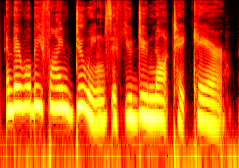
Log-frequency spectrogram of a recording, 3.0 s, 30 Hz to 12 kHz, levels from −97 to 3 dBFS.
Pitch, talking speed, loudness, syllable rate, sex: 210 Hz, 240 wpm, -16 LUFS, 4.8 syllables/s, female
